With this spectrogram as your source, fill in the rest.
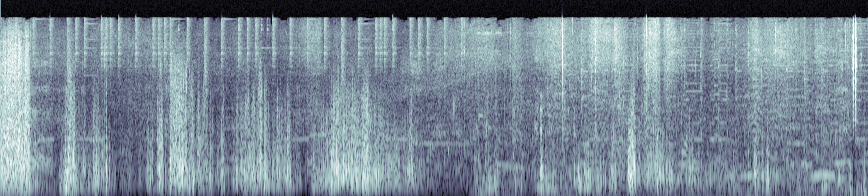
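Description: Strong seaside wind buffets the microphone in steady gusts and rumbles during shore fishing for horse mackerel with a metal-tip rod, while people talk throughout.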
